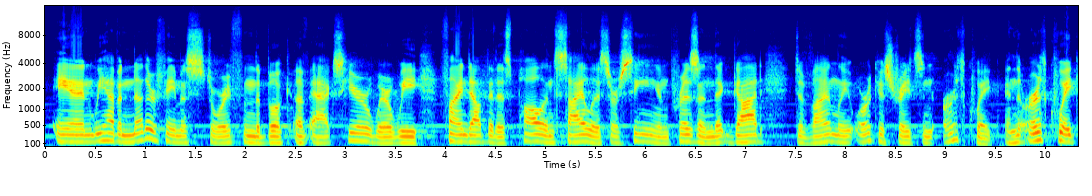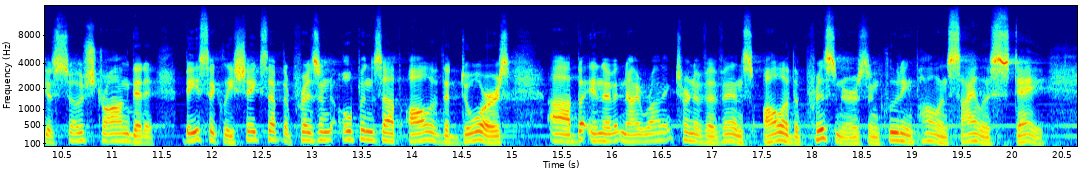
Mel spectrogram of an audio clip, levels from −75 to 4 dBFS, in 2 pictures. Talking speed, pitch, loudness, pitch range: 195 wpm, 135 Hz, -17 LUFS, 120-150 Hz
